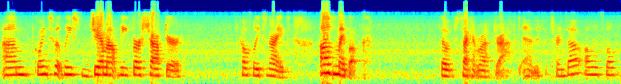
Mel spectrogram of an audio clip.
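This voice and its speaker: A woman's voice: fairly high pitch, normal speed, a bit bright. Woman vlogger with dull lo-fi sound. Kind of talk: casual rambling personal vlog. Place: apartment room. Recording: dull lo-fi home recording, background noise.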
